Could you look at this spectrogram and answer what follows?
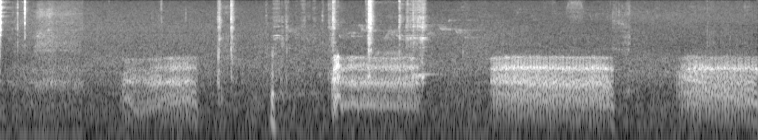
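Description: A dog out in the woods growls in long, rumbling stretches broken by a few sharp barks, fairly close and loud, with outdoor quiet between the bursts.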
